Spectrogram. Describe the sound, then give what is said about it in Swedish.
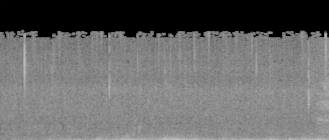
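A thunderstorm recording, Luftrum's Rain and Rumble, set into a hip-hop new age mix, with a steady wash of heavy rain and deep, rolling thunder that swells around the middle and keeps rumbling on, with no voices. “ihopsatt med Luft, Luftrums Rain and Rumble.”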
